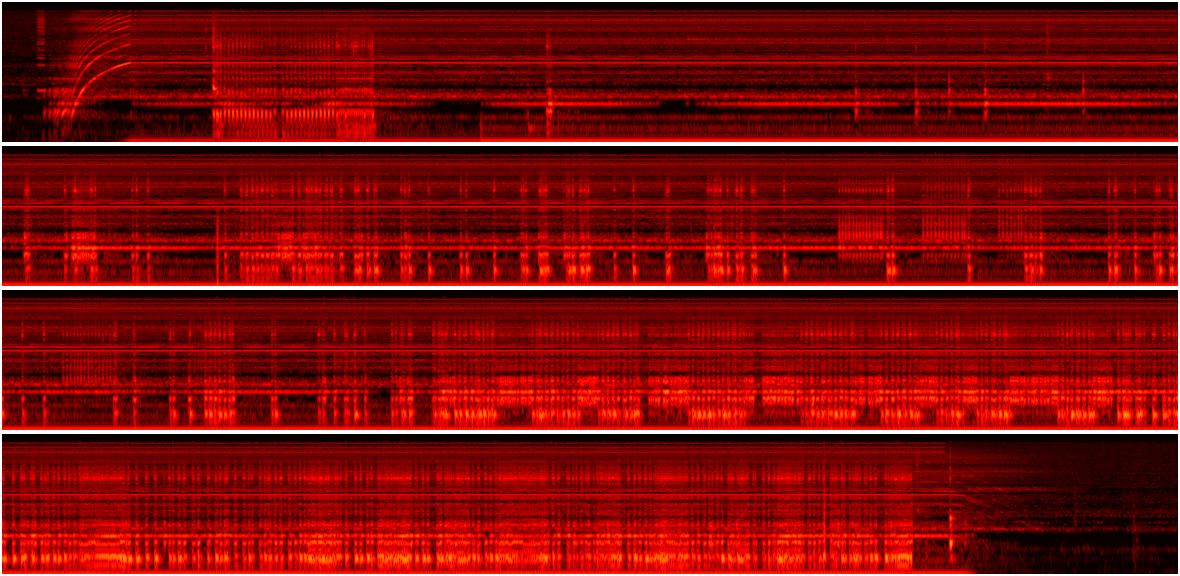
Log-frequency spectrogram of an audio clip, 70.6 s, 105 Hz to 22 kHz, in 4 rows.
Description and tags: Samsung Voyager 10200 - 5400rpm - BB
A Samsung hard drive manufactured in 2000 close up; spin up, writing, spin down. (sv1022d)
